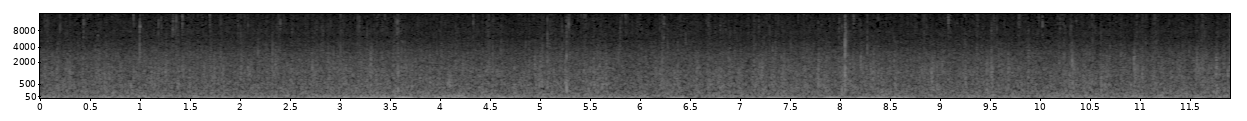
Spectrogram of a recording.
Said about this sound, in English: So, sweet rain, gentle thunder, thank you so much. Thank you for your gifts and for your warnings.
